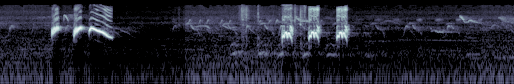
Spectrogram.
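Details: Caged red-whiskered bulbul in song to provoke males into singing loudly: a three-note whistled phrase dropping at the end, then three harsher, broader notes after a pause.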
